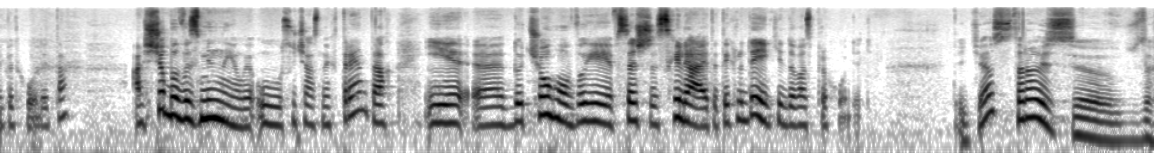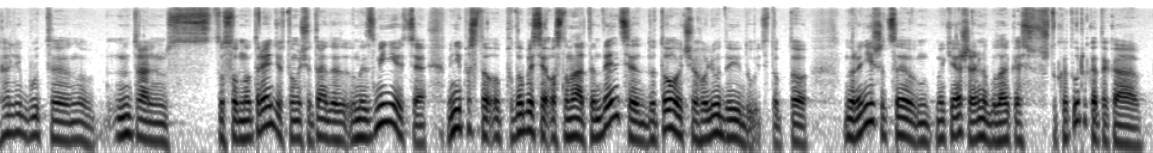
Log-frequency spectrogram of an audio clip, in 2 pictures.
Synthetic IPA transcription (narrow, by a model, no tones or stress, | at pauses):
pʲid̪xɔ̰d̪ɪt̚ʲt̪ɑk | ɐʃt͡ʃɔbɪʋɪzmʲinɪlˠɪʔusʊt͡ʃɑsnɪxt̪ɾɛnd̪ɐxid̪ɔt͡ʃɔɦɔʋɪwsɛʒsxɪlʲajet̪ɛt̪ɪxlʲʊd̪ɛjɐkʲid̪ɔʋɑspɾɪxɔ̰dʲɐtʲ | jast̪ɐɾɑjʊsʲʋzɐɦɐlʲibut̪ɪnunewt̪ɾalʲnɪmst̪ɔsɔʋnɔt̪ɾɛnʲdʲiwt̪ɔmuʃʲt͡ʃɔt̪ɾɛnd̪ɪʋɔ̰nɪzmʲinʲʊjʊt͡sʲːɐmenʲipɾɔst̪ɔpɔd̪ɔbɐjesʲɐʔɔsnɔʋnat̪end̪ɛnʲt͡sʲijɐd̪ɔt̪ɔɦɔt͡ʃɔɦɔlʲud̪ɪid̪ṵtʲt̪ɔp̚t̪ɔ | nuɾɐnʲiʃɛt̪sɛmɐkʲɪaʃɾealʲnbʊlˠajɐkasʲʃt̪ʊkɐt̪uɾkɐt̪ɐka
